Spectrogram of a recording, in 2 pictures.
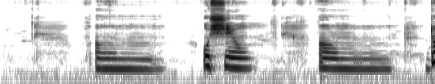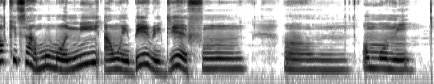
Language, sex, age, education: Yoruba, female, 30-45, tertiary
